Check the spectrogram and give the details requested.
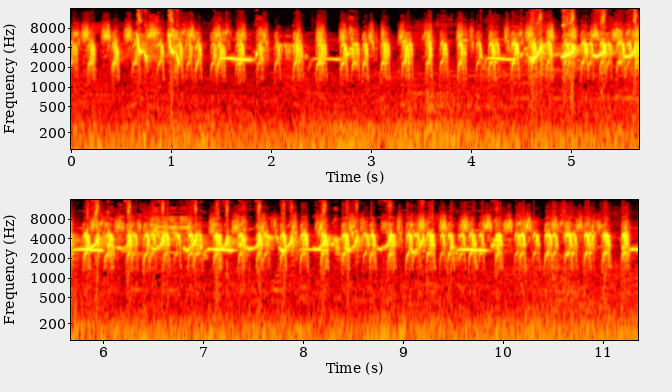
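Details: Lure recording of a noisy olive-backed tailorbird: sharp scratchy notes at about three per second, with short flat whistles and rising-falling twisted notes woven through a nonstop chatter.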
